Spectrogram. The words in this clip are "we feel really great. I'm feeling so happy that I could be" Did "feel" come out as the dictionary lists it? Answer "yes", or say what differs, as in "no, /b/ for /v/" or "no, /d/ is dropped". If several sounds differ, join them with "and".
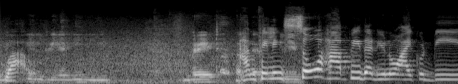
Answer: no, /n/ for /l/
